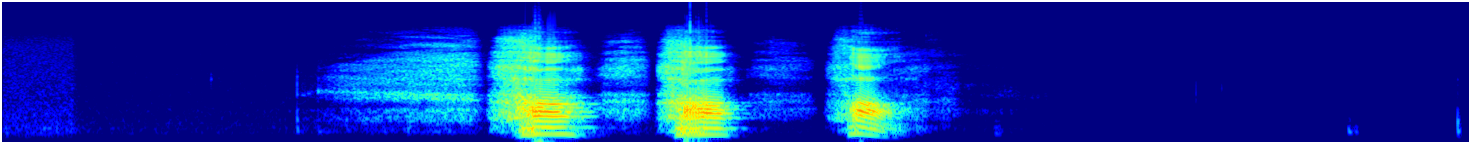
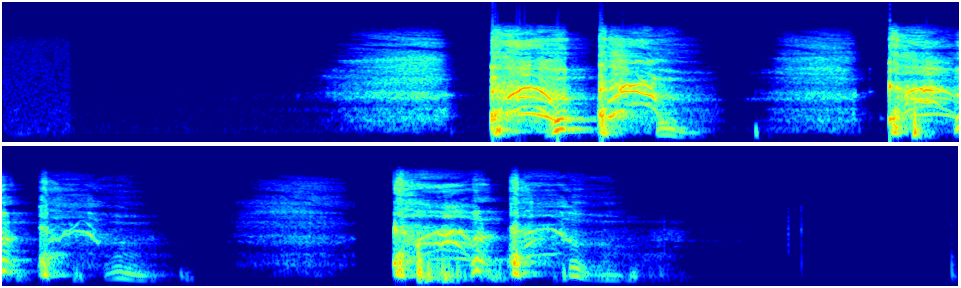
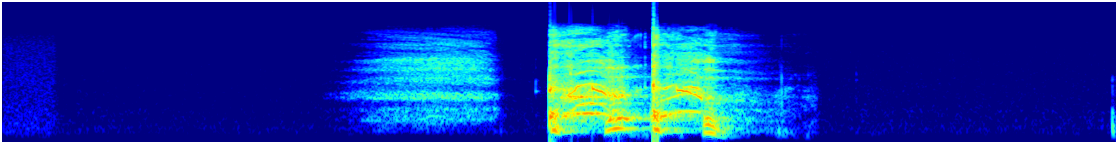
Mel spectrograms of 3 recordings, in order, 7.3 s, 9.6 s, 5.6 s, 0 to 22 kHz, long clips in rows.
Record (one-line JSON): {"exhalation_length": "7.3 s", "exhalation_amplitude": 26028, "exhalation_signal_mean_std_ratio": 0.27, "three_cough_length": "9.6 s", "three_cough_amplitude": 26028, "three_cough_signal_mean_std_ratio": 0.36, "cough_length": "5.6 s", "cough_amplitude": 26028, "cough_signal_mean_std_ratio": 0.33, "survey_phase": "beta (2021-08-13 to 2022-03-07)", "age": "65+", "gender": "Male", "wearing_mask": "No", "symptom_abdominal_pain": true, "symptom_diarrhoea": true, "symptom_fatigue": true, "symptom_onset": "12 days", "smoker_status": "Ex-smoker", "respiratory_condition_asthma": false, "respiratory_condition_other": false, "recruitment_source": "REACT", "submission_delay": "2 days", "covid_test_result": "Negative", "covid_test_method": "RT-qPCR", "influenza_a_test_result": "Negative", "influenza_b_test_result": "Negative"}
